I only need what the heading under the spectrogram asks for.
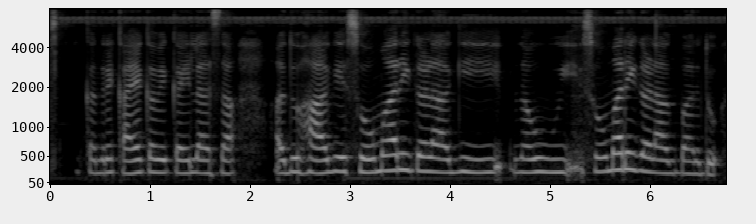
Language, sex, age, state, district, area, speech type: Kannada, female, 18-30, Karnataka, Tumkur, urban, spontaneous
